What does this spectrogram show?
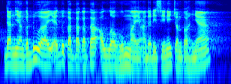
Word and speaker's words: allahumma: mufakhamah itu istilah lain yang jelas cara membacanya yaitu ditebalkan seperti lafaz Allah menebarkannya seperti itu bukan Allah contohnya yang ini kita kalau membaca doa allahumma seperti itu bukan Allahumma kalau sebelumnya itu kasrah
